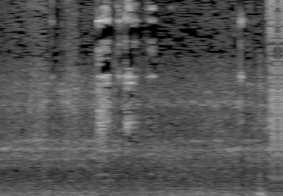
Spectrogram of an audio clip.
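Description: Faint rustling of plastic trash bags being pushed aside by hand in a dumpster, with a few light clicks about a second in and near the end.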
